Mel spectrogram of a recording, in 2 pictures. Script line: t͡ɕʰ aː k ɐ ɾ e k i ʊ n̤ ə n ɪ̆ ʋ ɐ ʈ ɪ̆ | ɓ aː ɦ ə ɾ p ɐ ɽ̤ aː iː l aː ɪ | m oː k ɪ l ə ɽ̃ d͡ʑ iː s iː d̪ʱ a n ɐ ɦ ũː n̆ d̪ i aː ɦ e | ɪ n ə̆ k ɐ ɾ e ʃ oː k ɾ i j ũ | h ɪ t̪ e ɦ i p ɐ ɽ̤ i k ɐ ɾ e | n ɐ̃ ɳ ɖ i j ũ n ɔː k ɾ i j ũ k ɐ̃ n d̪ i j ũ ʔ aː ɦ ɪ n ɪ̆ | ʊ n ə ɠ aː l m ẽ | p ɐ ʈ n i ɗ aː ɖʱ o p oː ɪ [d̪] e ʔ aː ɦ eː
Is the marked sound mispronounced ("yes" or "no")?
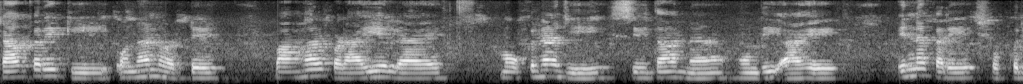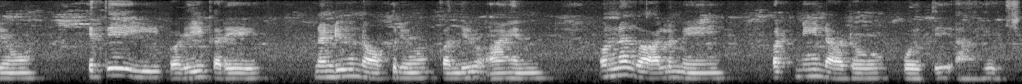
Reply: yes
